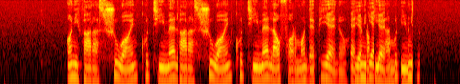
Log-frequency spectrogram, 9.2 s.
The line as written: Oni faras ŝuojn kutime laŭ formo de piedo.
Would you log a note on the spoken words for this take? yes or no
yes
